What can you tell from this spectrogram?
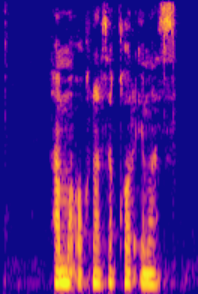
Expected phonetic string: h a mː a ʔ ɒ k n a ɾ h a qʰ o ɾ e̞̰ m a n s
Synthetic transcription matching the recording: h a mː a ʔ ɒ q n a ɾ s a qʰ ɒ ɾ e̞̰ m a s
